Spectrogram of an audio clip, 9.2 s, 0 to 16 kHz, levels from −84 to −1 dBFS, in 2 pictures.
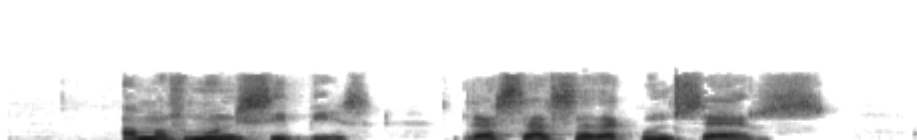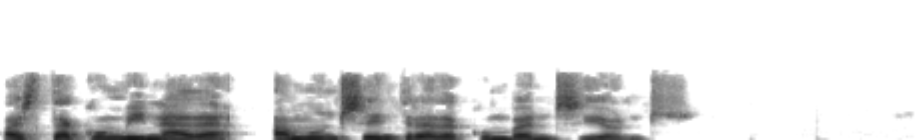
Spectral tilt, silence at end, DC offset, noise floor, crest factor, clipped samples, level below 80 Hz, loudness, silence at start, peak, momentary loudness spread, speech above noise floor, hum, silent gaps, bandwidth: -4.5 dB/octave; 1.2 s; under 0.1%; -79 dBFS; 16 dB; under 0.1%; -58 dBFS; -17 LUFS; 0.6 s; 0 dBFS; 11 LU; 63 dB; none; none; 8 kHz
